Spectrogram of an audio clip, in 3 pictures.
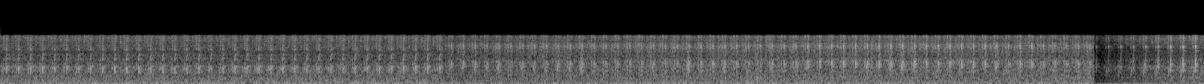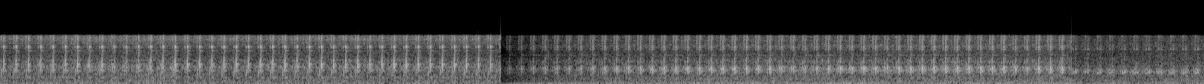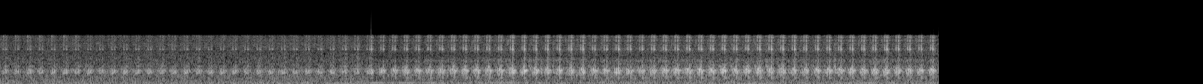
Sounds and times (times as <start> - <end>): Idling: 0.0 - 33.5.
